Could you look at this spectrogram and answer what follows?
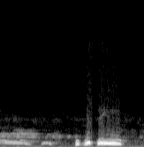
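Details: Spotted dove call, a quiet falling coo and a brief soft note, then two quick punchy notes leading into a sustained, steady, low hooting coo lasting about half a second.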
